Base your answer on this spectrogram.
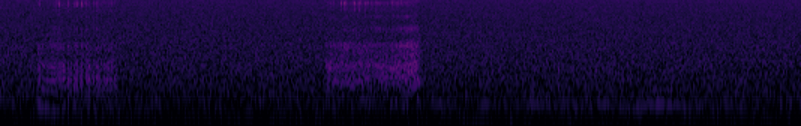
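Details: Male domestic cat asleep in a box, snotty from a long-term underlying disease, recorded with a close-up mic: two rough, hissing breaths several seconds apart over a faint steady low hum.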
